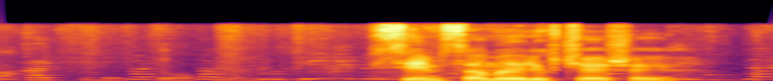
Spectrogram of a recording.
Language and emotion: Russian, neutral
